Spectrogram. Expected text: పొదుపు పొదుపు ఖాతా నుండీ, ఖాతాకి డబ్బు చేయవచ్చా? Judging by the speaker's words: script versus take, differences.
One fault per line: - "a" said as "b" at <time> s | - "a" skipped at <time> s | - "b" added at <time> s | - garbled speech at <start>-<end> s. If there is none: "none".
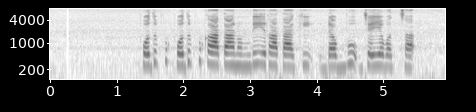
none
